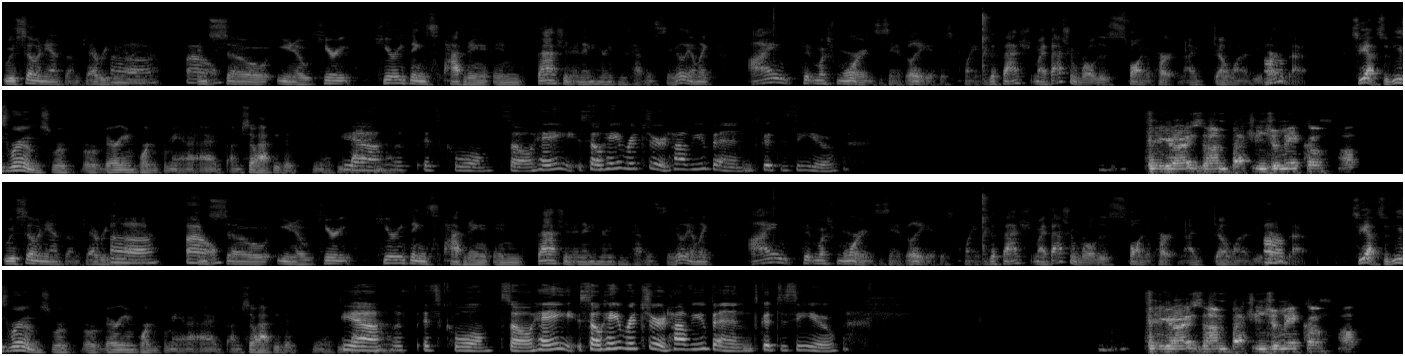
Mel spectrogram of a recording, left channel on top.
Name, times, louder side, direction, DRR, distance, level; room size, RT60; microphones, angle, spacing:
voice 1, 0.0-1.6 1.9-7.1 7.5-13.0 13.5-17.9, equal, 10° left, 0.4 m, -39 dB
voice 2, 1.1-1.6 1.8-2.2 12.6-12.9 17.4-22.7 25.0-25.1, right 8 dB, 85° right, 0.3 m, -34 dB
voice 3, 25.4-27.5, right 1 dB, 20° right, 0.8 m, -29 dB
3.1 x 2.3 x 2.3 m
head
